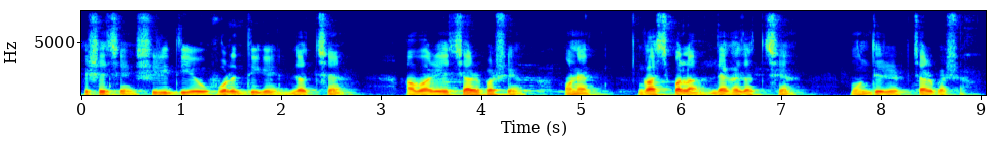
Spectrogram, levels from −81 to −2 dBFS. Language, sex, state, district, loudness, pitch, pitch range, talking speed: Bengali, male, Tripura, West Tripura, -21 LUFS, 110 Hz, 105-110 Hz, 100 wpm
